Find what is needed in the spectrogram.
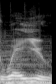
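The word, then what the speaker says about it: Waya: spelled w-a-y-a but they say it's about it's pronounced way you so that's what I'm going to go by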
